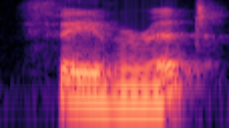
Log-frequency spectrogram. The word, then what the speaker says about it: favorite: my favorite book that it's smooth and fluent to just do the two syllables and so this is definitely a word where the spelling doesn't really match the sounds we don't have any kind of or sound an i followed by an e usually says the i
